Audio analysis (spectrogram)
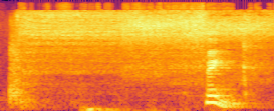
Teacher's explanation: My tongue comes out 0.5 centimetre between my teeth, no? And then I push air through. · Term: theta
